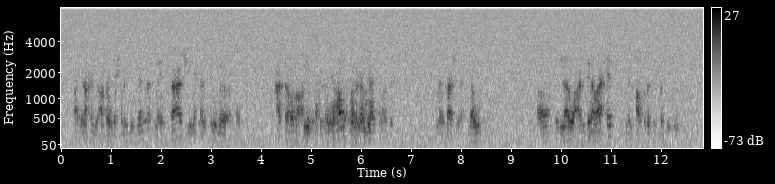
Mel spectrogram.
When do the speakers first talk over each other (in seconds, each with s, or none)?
4.8 s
